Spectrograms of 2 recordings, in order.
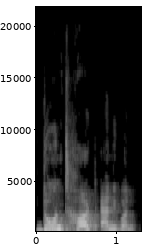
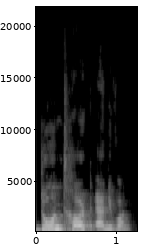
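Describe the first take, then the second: No difference in how they are said.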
